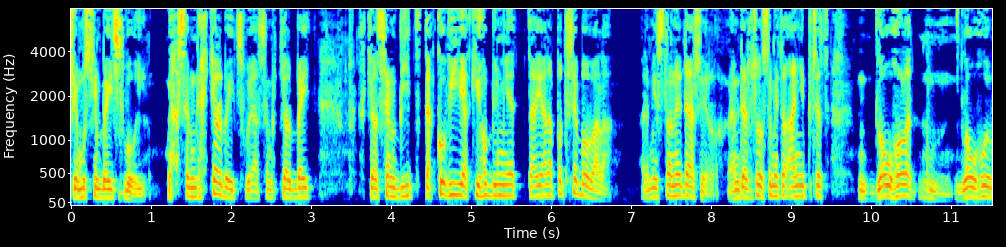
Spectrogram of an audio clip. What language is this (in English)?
Czech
